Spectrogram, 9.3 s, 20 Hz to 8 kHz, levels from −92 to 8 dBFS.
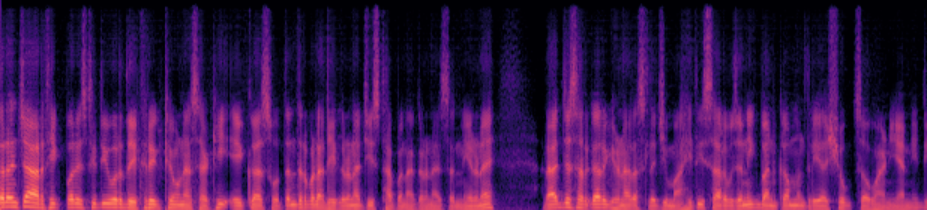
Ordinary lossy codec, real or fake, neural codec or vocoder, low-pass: none; fake; codec, 16 kHz, about 1 kbps, DyCAST, with the encoder's durations; none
